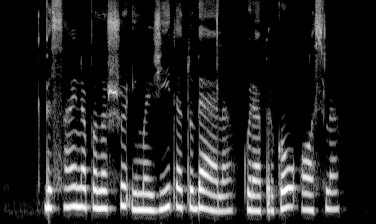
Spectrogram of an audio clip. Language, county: Lithuanian, Šiauliai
